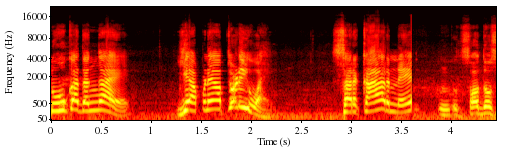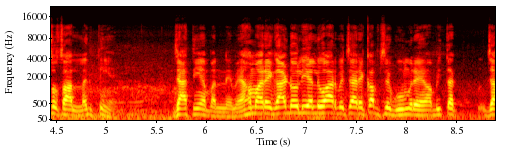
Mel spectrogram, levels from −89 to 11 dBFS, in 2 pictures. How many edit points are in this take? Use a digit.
1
